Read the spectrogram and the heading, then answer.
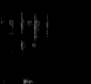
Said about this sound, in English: Here we are just typing the package name.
